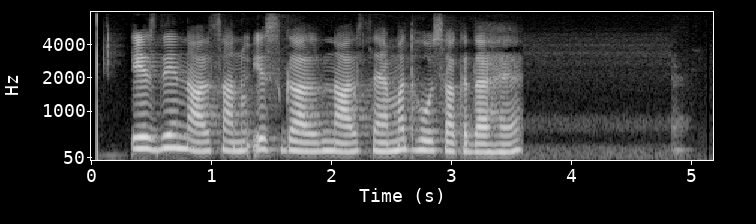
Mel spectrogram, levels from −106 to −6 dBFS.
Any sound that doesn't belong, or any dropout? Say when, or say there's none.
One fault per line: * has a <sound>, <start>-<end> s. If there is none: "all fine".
all fine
